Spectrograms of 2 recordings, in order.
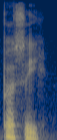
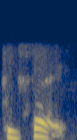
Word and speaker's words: Poussey: You're mispronouncing my name again. I'm sorry, what? I can't hear you very well, sir. Could you speak up? Oh, it's Poussey. I'm sorry, it's what? It's Poussey. What is? My last name. My pronunciation is Poussey.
